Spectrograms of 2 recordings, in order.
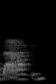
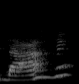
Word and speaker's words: Darwin: Charles Darwin, né? Que as pessoas falam, mas eu acho que a pronúncia nem deve ser assim, deve ser Charles Darwin. Mas vamos falar Darwin, que é como todo mundo fala aqui.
